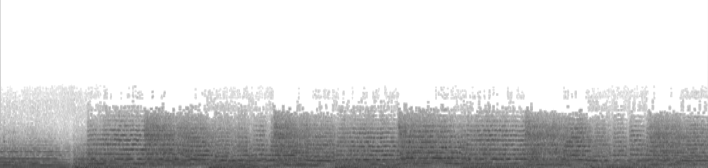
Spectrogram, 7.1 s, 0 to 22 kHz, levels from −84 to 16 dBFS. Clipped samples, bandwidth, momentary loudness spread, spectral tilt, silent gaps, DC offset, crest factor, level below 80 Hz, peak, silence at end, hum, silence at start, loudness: under 0.1%; 10 kHz; 4 LU; -4.5 dB/octave; none; under 0.1%; 12 dB; -34 dBFS; 0 dBFS; 0 s; none; 0 s; -11 LUFS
